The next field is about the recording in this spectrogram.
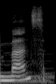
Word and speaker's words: Maans: Vous êtes le fondateur de Mans, alors on dit Mans, ça s'écrit M-A-A-N-S et on entend la musique parce que Mans ça signifie Music as a New Sense.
